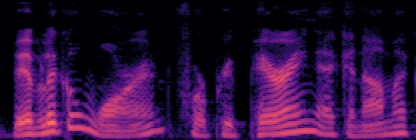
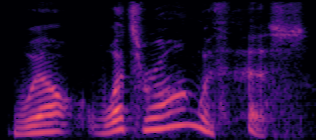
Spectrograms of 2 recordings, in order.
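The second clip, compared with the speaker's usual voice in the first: puzzled question; 4 semitones higher, 7 dB quieter, slower than usual. Retold or imitated. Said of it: "We read that and we ask".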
